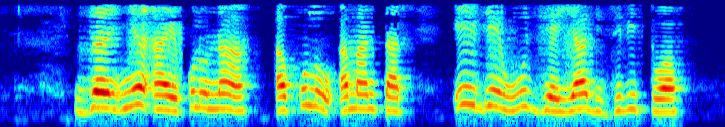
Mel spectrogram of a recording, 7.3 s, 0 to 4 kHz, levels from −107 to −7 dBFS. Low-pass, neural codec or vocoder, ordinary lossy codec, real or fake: 3.6 kHz; none; AAC, 16 kbps; real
